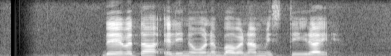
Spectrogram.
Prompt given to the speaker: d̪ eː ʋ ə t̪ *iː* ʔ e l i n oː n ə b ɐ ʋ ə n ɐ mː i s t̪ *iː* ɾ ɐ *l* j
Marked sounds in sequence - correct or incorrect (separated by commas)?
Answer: incorrect, correct, incorrect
